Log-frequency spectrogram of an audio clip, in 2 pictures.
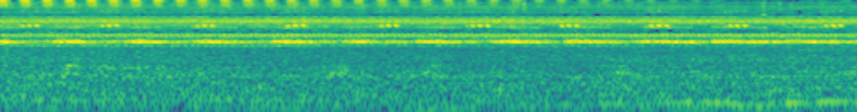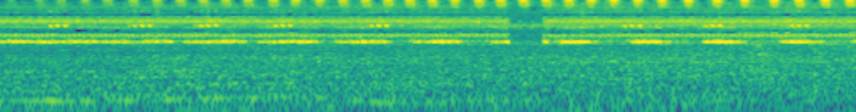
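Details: Evening crickets outside by a deck make a dense, nearly continuous high trill of rapid chirps over steady background noise, broken by a brief disturbance near the end.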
